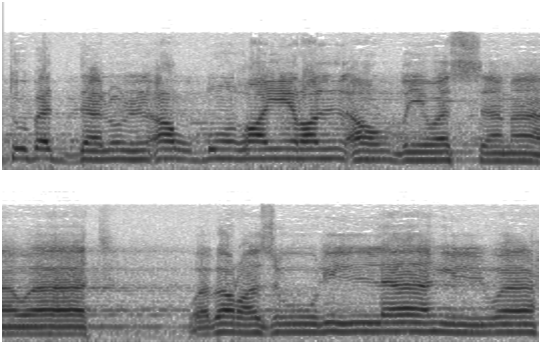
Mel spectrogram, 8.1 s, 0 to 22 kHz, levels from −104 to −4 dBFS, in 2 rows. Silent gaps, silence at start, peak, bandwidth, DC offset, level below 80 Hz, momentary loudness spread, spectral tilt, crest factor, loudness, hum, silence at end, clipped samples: none; 0 s; -8 dBFS; 12 kHz; under 0.1%; -60 dBFS; 8 LU; -5.5 dB/octave; 14 dB; -24 LUFS; none; 0 s; under 0.1%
